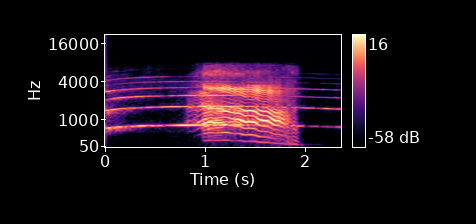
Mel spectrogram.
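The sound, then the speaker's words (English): An alarm sound effect sounds as a steady, high electronic tone with a loud, harsh buzzing blare swelling over it in the middle before dropping away and leaving the tone alone again. “that alarm that you just played”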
